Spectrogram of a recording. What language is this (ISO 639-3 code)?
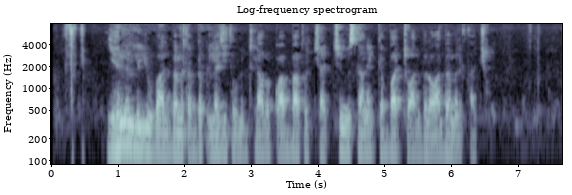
amh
